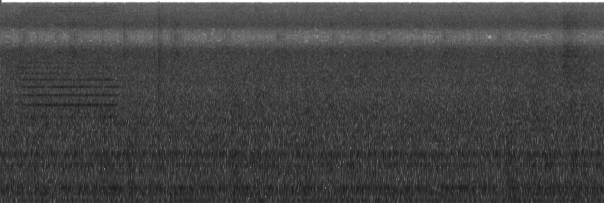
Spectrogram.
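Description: Kururi Line diesel railcar running at speed: steady engine and wheel noise with wind rushing in at an open window. A faint high whine sounds for about a second near the start.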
